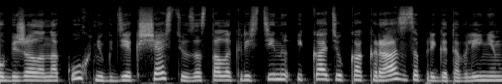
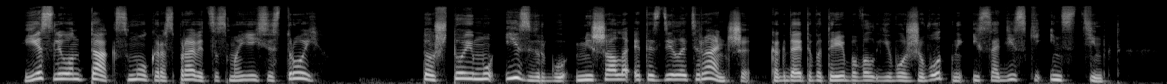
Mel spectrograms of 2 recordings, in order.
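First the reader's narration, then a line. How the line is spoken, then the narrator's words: Hissed. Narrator (Russian): зашипела Катя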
